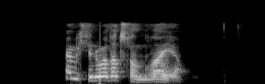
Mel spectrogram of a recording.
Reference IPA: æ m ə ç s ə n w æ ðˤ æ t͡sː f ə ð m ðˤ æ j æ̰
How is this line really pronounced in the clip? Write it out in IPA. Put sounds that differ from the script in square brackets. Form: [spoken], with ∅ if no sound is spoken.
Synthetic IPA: æ m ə ç [θ] ə n w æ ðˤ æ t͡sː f ə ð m ðˤ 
